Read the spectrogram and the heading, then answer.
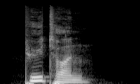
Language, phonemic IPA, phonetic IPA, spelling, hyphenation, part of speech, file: German, /ˈpyːtɔn/, [ˈpyː.tɔn], Python, Py‧thon, noun / proper noun, De-Python.ogg
- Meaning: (noun) python (snake); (proper noun) Python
